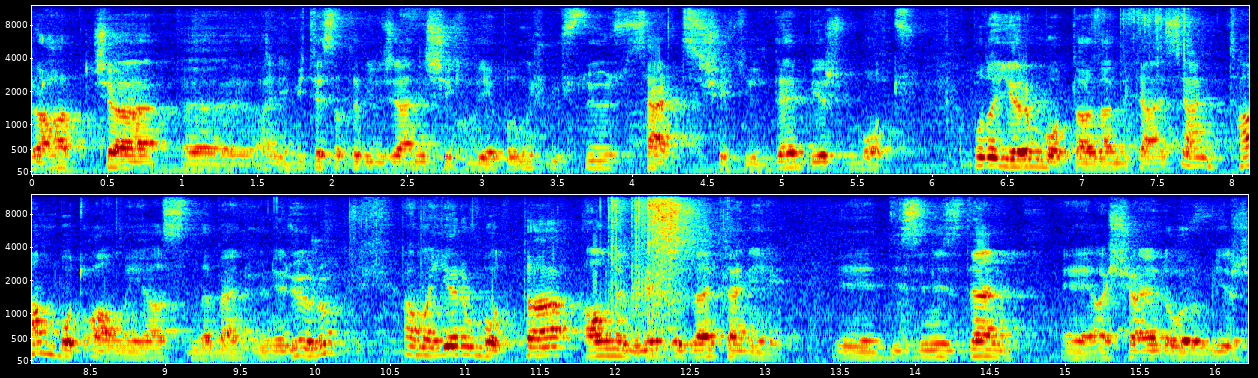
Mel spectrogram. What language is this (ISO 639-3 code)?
tur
